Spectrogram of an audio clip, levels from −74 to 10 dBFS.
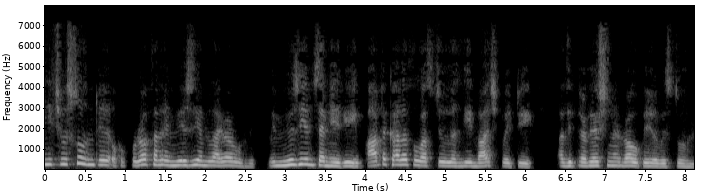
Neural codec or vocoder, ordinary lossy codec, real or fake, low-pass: codec, 16 kHz in and 24 kHz out, 0.6 kbps, FocalCodec, streaming, 2048 codes; MP3, 32 kbps; fake; 7.2 kHz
